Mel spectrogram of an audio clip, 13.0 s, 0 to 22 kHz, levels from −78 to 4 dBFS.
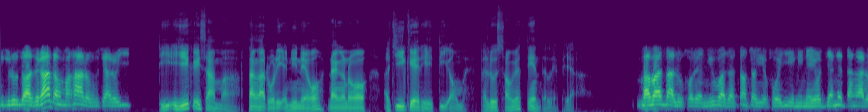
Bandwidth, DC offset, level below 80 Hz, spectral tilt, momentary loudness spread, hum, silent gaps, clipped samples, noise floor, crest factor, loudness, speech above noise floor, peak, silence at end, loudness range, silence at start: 14.5 kHz; under 0.1%; -52 dBFS; -6 dB/octave; 15 LU; none; none; under 0.1%; -74 dBFS; 20 dB; -23 LUFS; 51 dB; -4 dBFS; 0 s; 6 LU; 0 s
